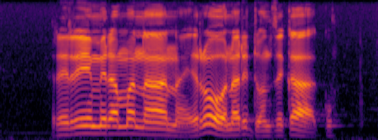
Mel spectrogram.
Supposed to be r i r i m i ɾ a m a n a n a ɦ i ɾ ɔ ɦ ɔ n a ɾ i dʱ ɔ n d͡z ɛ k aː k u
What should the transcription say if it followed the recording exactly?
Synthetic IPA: r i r i m i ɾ a m a n a n a ɦ i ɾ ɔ ɦ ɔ n a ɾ i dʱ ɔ n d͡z ɛ k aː k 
